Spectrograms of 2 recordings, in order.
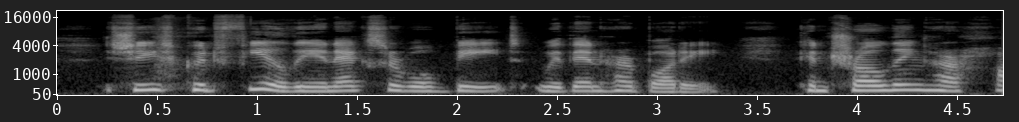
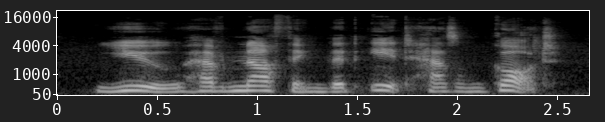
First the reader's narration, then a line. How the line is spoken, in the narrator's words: Charles Wallace said coldly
